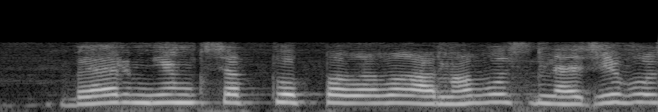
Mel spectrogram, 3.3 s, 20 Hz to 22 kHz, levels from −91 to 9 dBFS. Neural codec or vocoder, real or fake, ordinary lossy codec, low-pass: codec, 32 kHz, 1.9 kbps, SNAC; fake; none; 5.4 kHz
